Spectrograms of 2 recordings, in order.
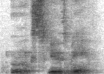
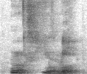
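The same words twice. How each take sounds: First: Said in the usual way. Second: Much softer, withdrawn excuse me; a hushed second try at excuse me; softer take. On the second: Shown as a demonstration. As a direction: murmur it as if embarrassed.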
